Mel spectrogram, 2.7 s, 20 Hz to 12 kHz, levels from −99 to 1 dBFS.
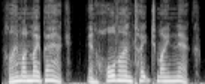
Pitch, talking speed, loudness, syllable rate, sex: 165 Hz, 240 wpm, -15 LUFS, 5.2 syllables/s, male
